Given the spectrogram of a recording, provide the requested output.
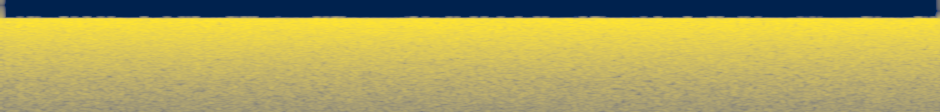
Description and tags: wn looped
simply a digital white noise created thanks to a software's bug.
white, digital, noise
